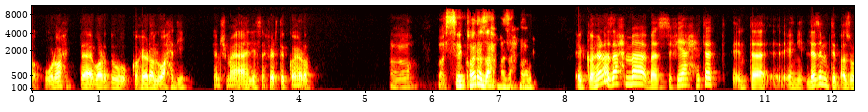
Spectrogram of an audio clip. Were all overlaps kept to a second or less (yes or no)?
yes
